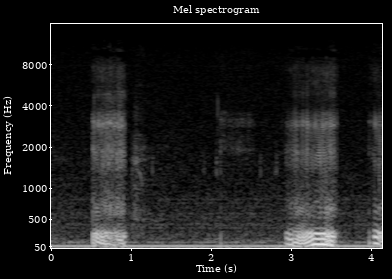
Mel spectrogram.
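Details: Boxer dog asleep on a couch after a long day of running and playing: two loud, rattling, low-pitched snores a few seconds apart, with quiet breathing between.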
